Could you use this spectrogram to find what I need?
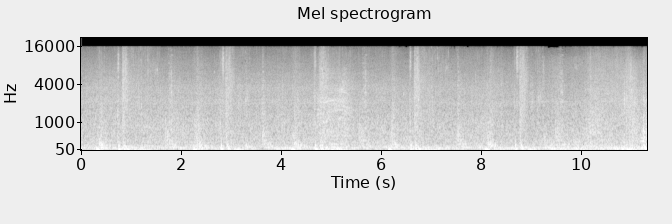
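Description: Water splashes and sloshes against a boat's hull.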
